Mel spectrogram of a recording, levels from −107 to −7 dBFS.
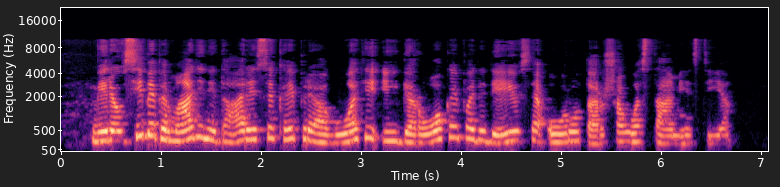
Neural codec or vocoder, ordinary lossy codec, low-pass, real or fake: none; MP3, 64 kbps; 9.9 kHz; real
